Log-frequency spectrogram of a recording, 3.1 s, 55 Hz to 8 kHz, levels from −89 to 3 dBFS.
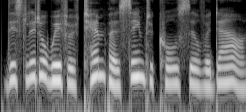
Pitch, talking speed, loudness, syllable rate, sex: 210 Hz, 195 wpm, -17 LUFS, 4.6 syllables/s, female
